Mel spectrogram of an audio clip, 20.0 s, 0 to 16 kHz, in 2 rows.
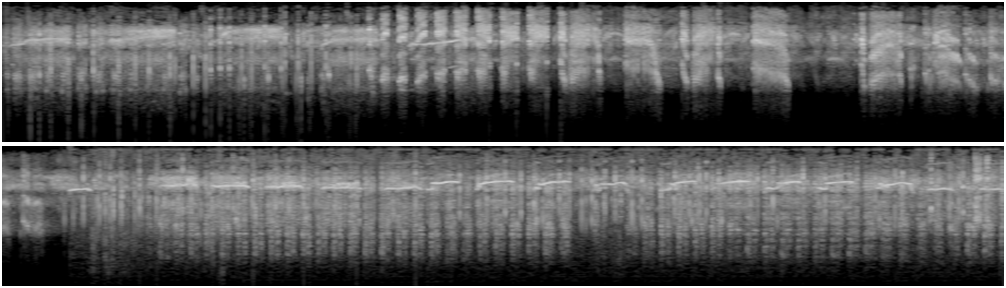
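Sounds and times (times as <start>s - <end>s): swiftlet twittering and chirping: 9.0s - 20.0s
fast clicking with high whistle: 10.7s - 20.0s.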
